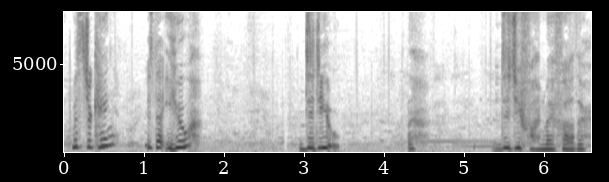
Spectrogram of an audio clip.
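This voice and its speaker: An actress playing a grieving, determined daughter in an old-time radio noir drama, earnest and dramatic. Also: female voice, high voice, lively intonation, slow pace, darkish tone, faint music behind, some chatter behind. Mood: anxious, urgent. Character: grieving, determined daughter, female detective's client.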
